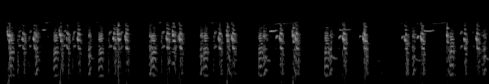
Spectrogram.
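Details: At Koszalin, Poland, 8 March 2023: a male peregrine falcon brings a gift, the female declines it and leaves. Grating, scratchy call notes in quick clustered runs of four or five, with brief gaps between runs.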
